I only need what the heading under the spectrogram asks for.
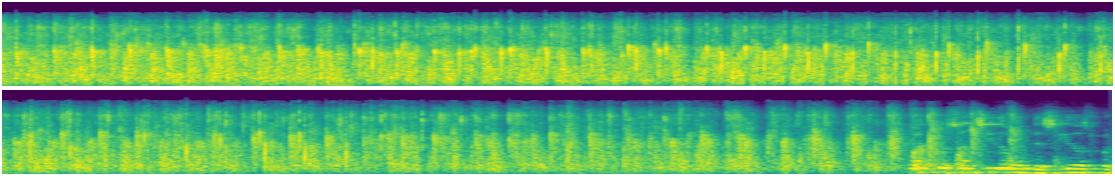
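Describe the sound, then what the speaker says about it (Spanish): A church congregation applauds in a long, dense burst of rapid clapping, loud and sustained, with voices mixed in beneath and a speaking voice emerging near the end. "¿Cuántos pueden darle un fuerte aplauso al Señor?"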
